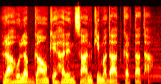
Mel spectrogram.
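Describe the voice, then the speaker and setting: A man's voice: on the low side, moderate pace, slightly rough, faint music behind. A man giving scripted narration for a cartoon moral story.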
